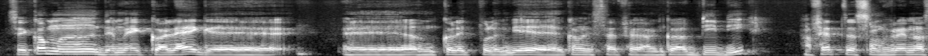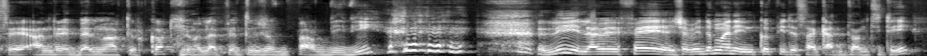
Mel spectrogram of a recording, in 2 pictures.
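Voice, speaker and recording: Man, mid-pitch, anecdotal interview storyteller, animated quotes. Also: normal speed. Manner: lively storyteller who acts out quoted lines. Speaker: immigrant interviewee.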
